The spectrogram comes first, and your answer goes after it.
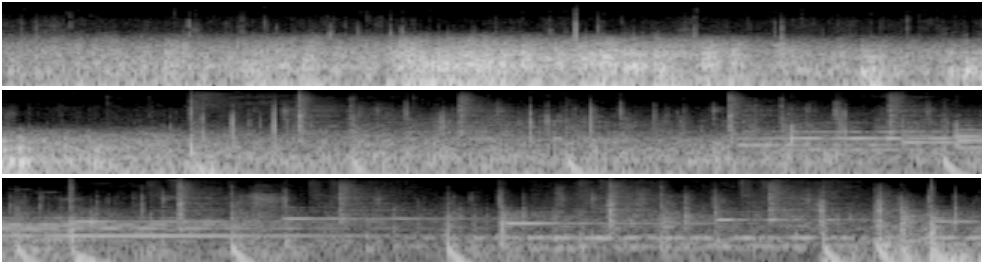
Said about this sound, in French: Oh là, c'est pas un bon temps pour les abeilles parce que non. Il y a l'orage et maintenant il y a la grêle. Vacarme.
